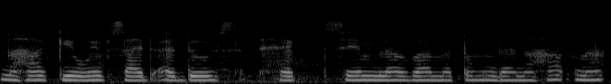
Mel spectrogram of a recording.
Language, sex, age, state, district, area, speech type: Manipuri, female, 30-45, Manipur, Churachandpur, rural, read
